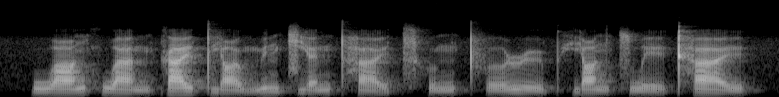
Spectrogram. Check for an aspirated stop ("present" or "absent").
present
